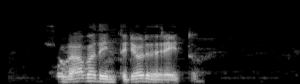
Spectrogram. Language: Galician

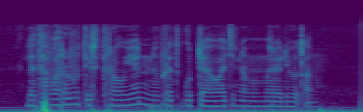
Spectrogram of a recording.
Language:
Amharic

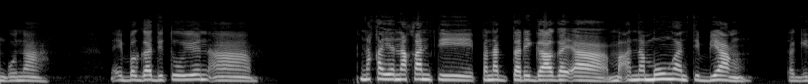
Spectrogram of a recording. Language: Filipino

